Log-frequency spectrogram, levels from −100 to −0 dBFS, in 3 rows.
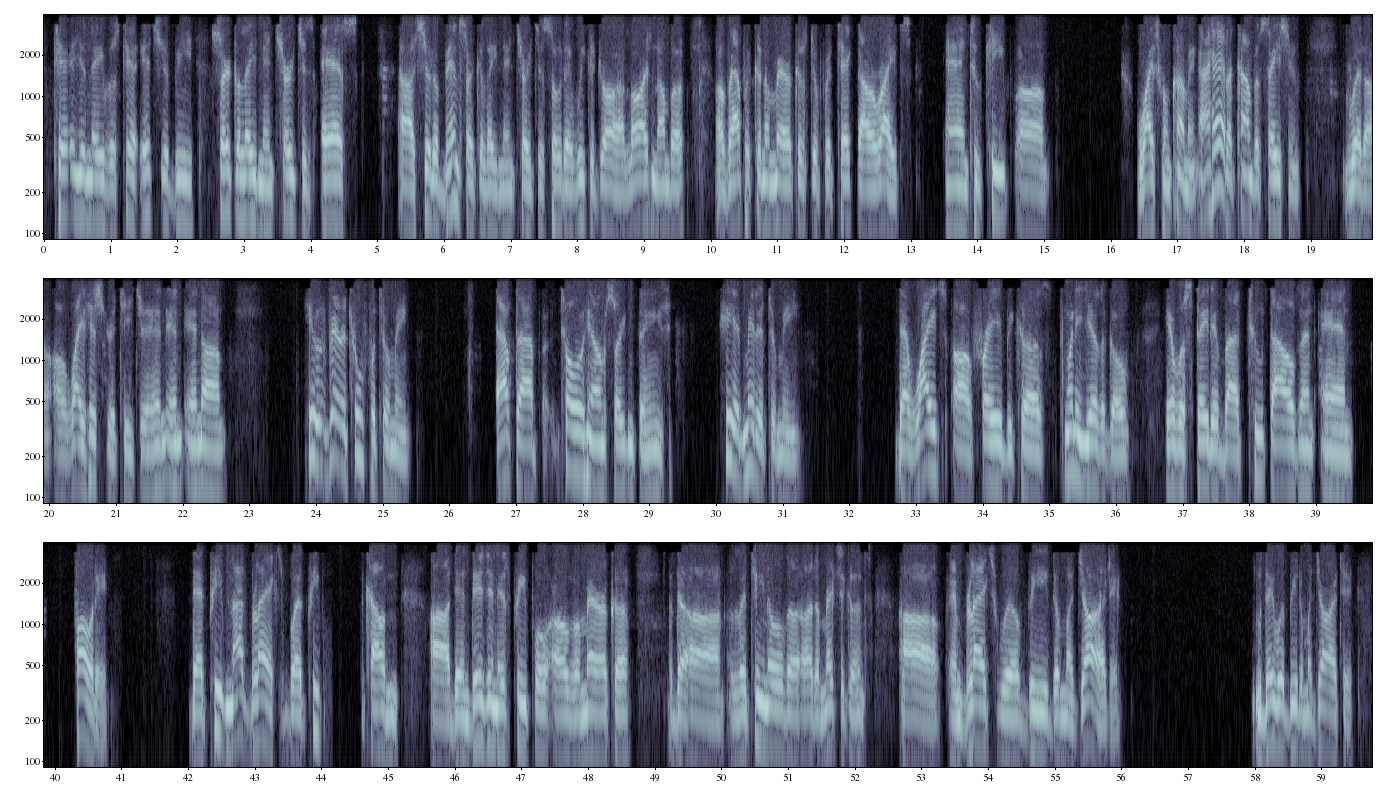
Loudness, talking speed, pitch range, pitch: -29 LUFS, 115 wpm, 105-125 Hz, 115 Hz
